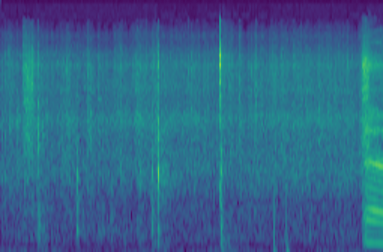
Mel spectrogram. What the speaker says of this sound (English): It's decided to start raining now.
